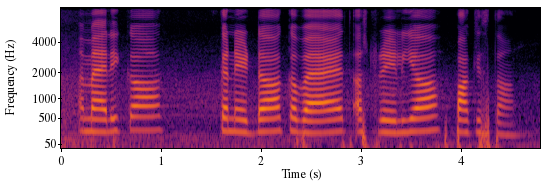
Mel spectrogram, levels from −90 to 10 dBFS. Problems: constant background noise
